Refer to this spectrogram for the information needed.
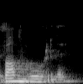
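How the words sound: The name is said with Belgian pronunciation. "I'm actually from Belgium, so when you uh, pronounce it here"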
